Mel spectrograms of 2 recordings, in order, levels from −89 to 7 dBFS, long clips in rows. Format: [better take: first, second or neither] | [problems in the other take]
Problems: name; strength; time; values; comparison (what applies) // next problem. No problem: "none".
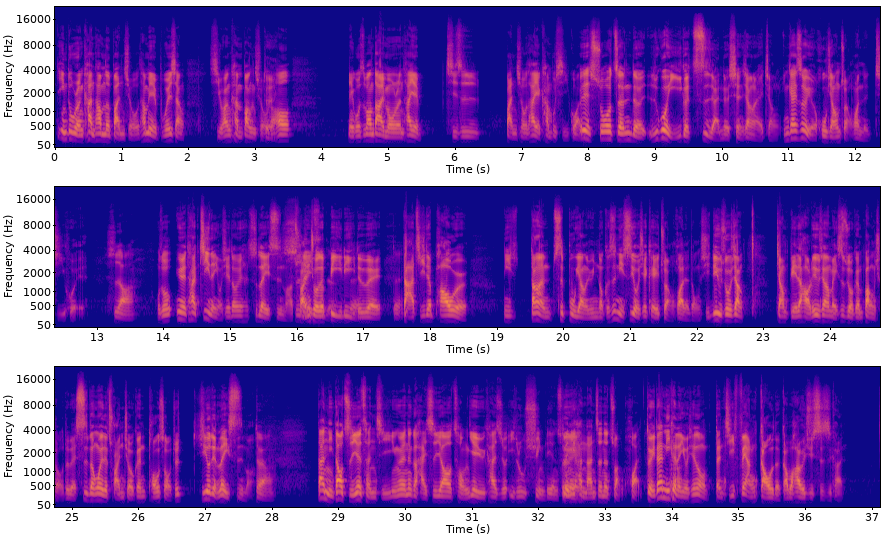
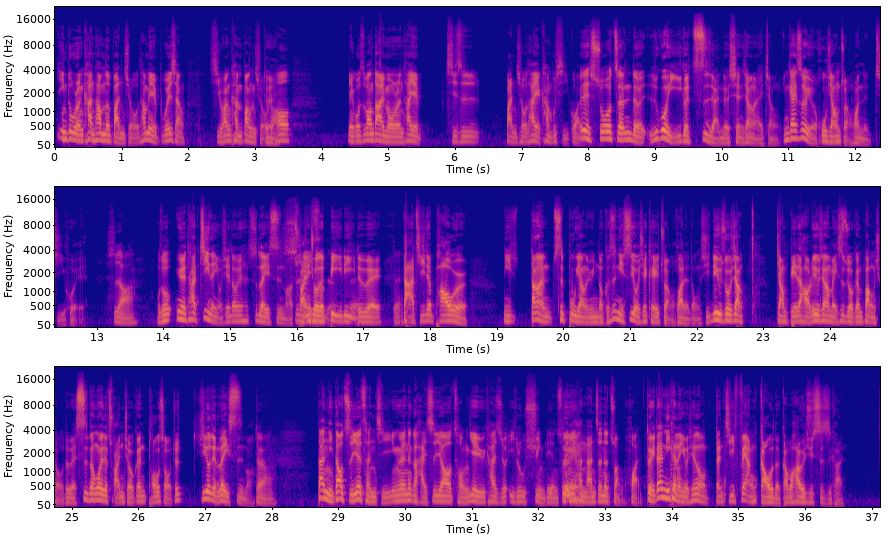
second | thin; somewhat; fading below 300 Hz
